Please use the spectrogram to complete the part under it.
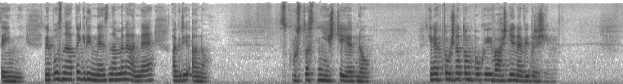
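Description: A young woman speaks earnestly and close by.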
